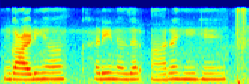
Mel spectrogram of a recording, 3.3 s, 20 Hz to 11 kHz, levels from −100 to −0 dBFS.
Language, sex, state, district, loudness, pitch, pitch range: Hindi, female, Madhya Pradesh, Bhopal, -20 LUFS, 230 Hz, 225-235 Hz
